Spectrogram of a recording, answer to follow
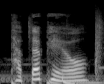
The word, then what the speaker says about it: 답답해: The dap has a final P sound that is unreleased, meaning you close your lips but don't release the air. It's a very subtle P.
